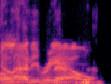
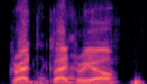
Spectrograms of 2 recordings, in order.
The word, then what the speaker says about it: Galadriel: How do you pronounce that? I've forgotten because I haven't watched the movies for so long. Galadriel. Gladriel.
